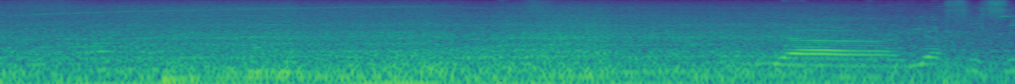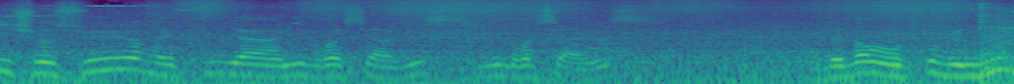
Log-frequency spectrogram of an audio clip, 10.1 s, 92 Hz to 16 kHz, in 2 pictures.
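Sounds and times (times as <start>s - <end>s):
garbage truck engine rumbling while collecting waste in town: 0.0s - 10.1s
speech: 5.1s - 8.4s, 9.2s - 10.1s
broad hiss: 5.8s - 10.1s.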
